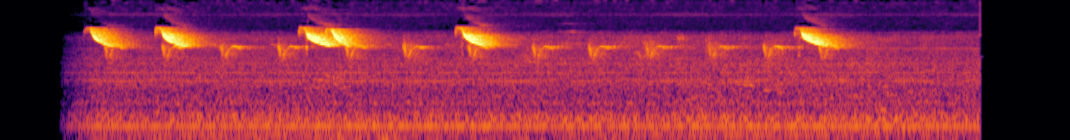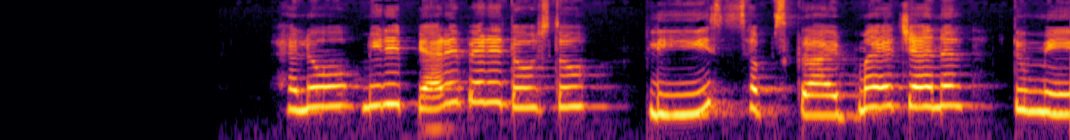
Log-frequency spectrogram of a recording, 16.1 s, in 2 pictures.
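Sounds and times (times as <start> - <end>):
soft bird chirps: 0.6 - 6.6.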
